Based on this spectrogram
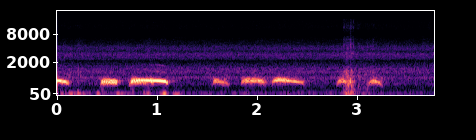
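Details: Spotted dove with a large body, cooing thổ rặc style: short low hollow notes and longer steady coos in quick succession, two groups of three, with a brief sharp knock near the end.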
